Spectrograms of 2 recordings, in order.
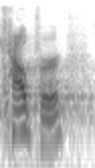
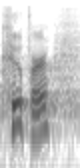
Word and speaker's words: Cowper: William Cowper, and by the way, Americans, we always pronounce it wrong. We want to pronounce it Cowper, C O W P E R. The Brits pronounce it Cooper.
